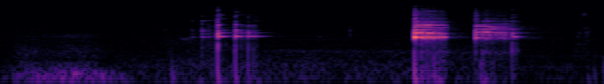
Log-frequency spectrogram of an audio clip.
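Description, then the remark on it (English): Whiskey glasses clink together in a toast: a quick pair of light taps, then two louder, ringing clinks, with no voices. “As in also the custom, we are going to have a toast.”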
